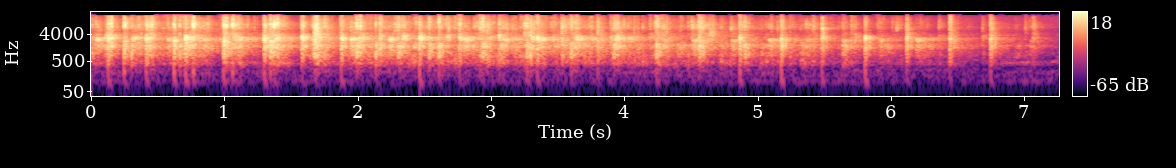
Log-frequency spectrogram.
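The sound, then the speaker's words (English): Steady applause from an audience, many hands clapping in a dense, crackling wash that fades slightly toward the end, with no voices standing out. “I ask for you to continue your clapping”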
